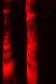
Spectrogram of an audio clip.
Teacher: So we have the PR sound, and then un, which is a nasal sound. And then next is T, and then we have the on, which is a nasal sound.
